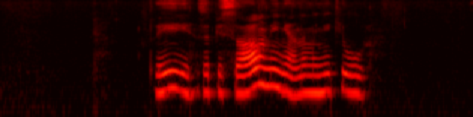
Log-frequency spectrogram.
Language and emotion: Russian, neutral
